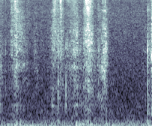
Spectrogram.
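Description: Near silence with a few faint, brief rustles of trading cards being slid and flipped through by hand.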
